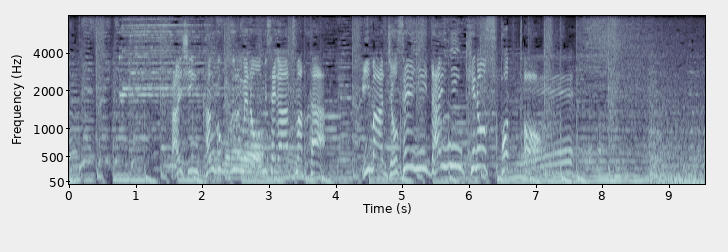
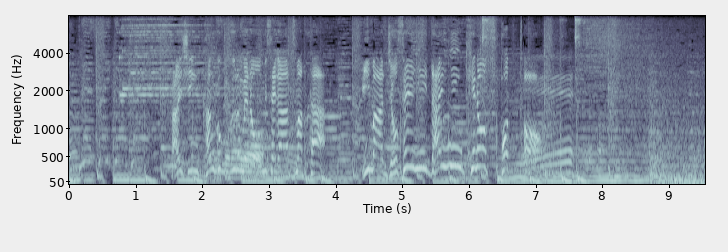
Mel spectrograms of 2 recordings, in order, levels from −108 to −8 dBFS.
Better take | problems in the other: first | background sound (Tambourine); 14 dB below the speech

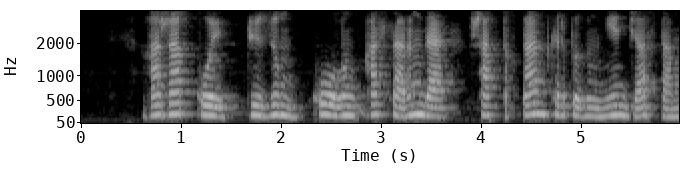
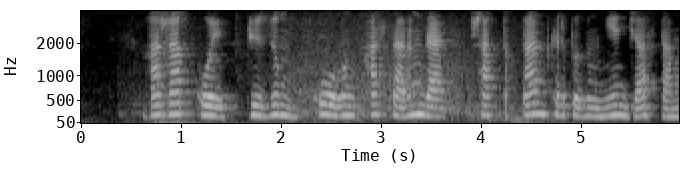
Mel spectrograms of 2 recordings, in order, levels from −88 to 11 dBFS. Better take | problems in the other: first | background sound (Sliding door); 19 dB below the speech

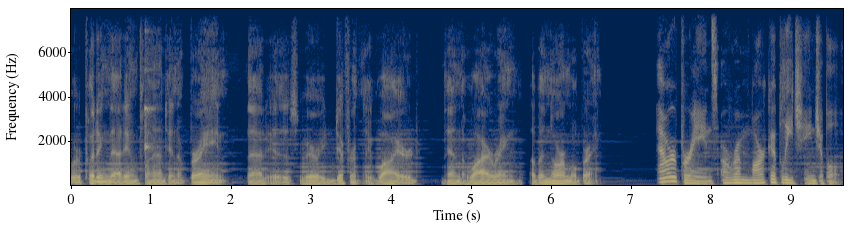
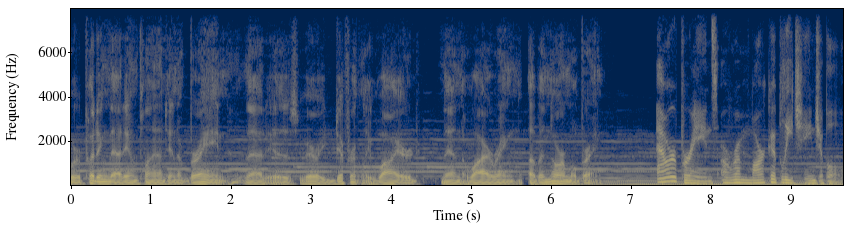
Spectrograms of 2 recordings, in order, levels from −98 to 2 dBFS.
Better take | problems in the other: second | noise reduction (neural mask model RNNoise)

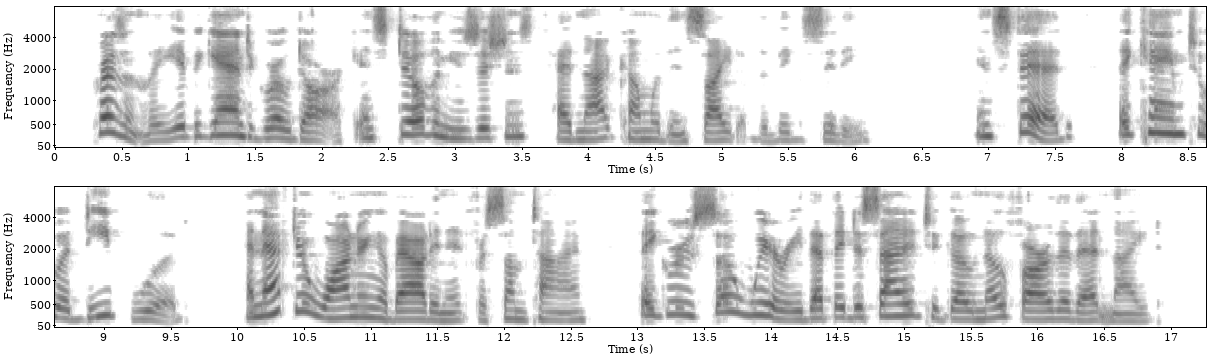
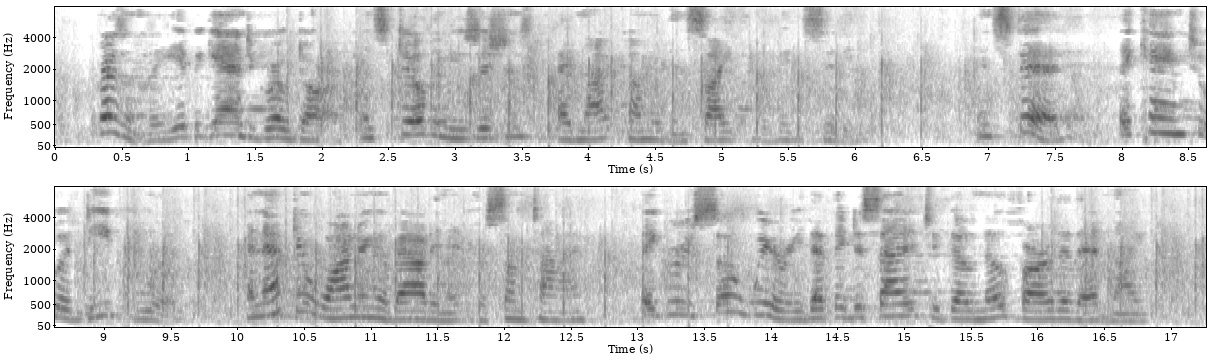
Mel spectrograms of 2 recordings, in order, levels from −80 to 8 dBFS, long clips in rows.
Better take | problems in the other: first | background sound (Applause / Crowd); 11 dB below the speech // room echo; dies away in 2.1 s

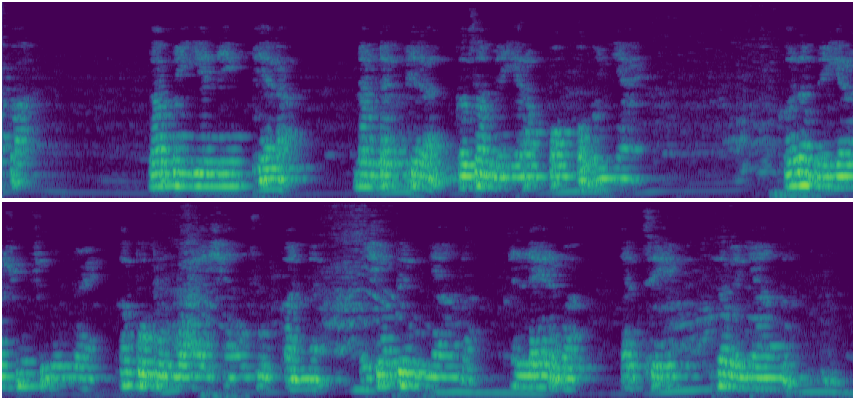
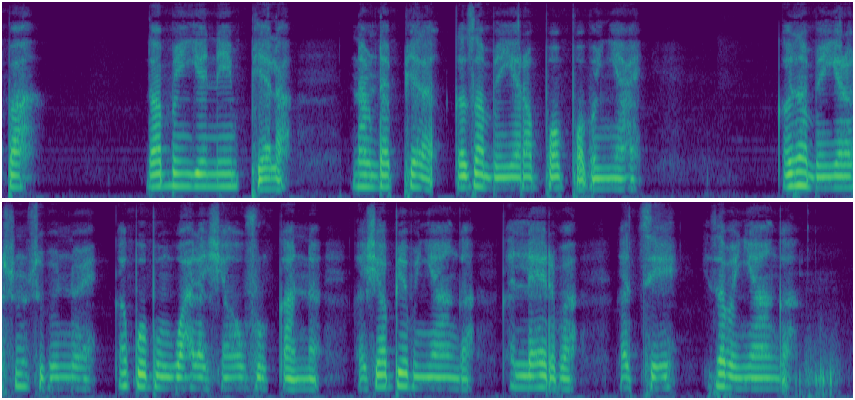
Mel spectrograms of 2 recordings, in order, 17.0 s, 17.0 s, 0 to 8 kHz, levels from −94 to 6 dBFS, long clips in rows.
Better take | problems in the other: second | noise reduction (classical method WPE with log-MMSE)

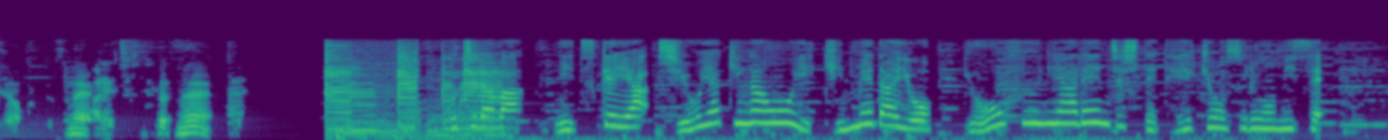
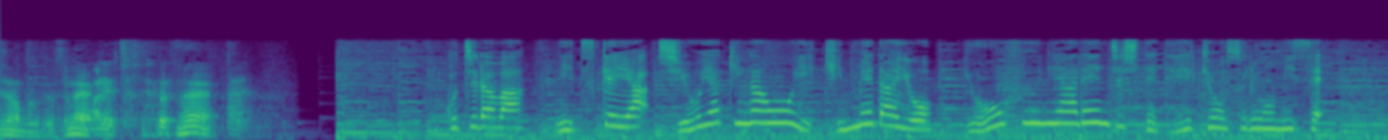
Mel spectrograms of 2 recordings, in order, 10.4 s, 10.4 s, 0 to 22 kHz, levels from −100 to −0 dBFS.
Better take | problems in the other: second | noise reduction (classical method spectral subtraction)

